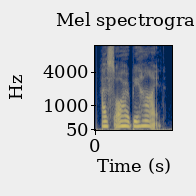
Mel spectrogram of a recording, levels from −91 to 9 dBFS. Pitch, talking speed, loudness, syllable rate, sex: 195 Hz, 205 wpm, -16 LUFS, 5.6 syllables/s, female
